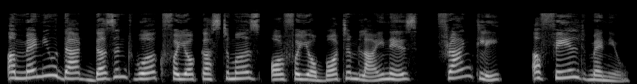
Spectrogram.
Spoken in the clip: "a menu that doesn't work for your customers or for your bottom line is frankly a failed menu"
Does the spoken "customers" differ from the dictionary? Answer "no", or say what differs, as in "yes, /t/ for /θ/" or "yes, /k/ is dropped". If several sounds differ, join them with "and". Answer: no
